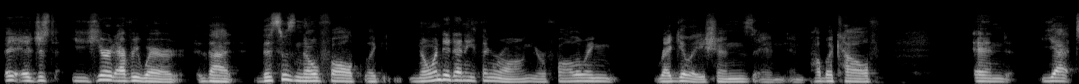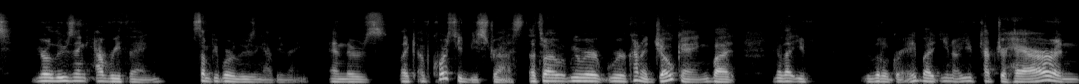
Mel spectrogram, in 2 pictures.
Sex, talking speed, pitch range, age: male, 185 wpm, 125-155 Hz, 30-49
